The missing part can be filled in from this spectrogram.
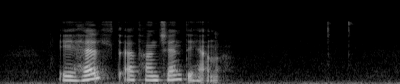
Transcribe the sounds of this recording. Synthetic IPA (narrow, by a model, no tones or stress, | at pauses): ʔeːhɛlt̪ʰɑ̰t̪hɑnçɛnt̪əɦɛ̰nə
